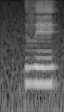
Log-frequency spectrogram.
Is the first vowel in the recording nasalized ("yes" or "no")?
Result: no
